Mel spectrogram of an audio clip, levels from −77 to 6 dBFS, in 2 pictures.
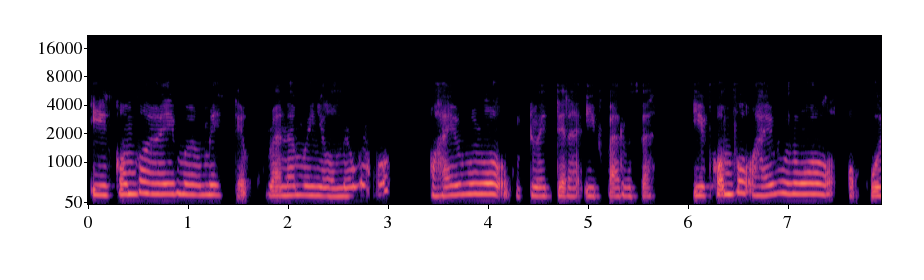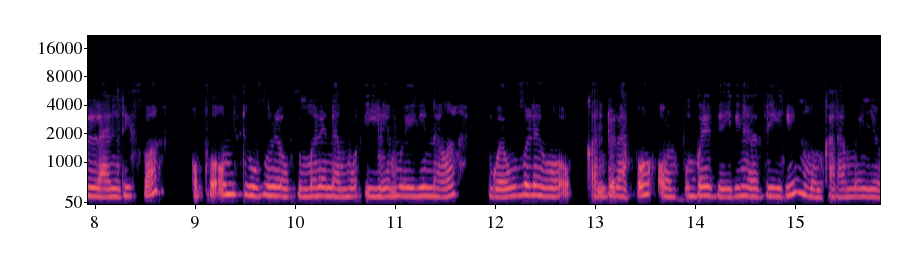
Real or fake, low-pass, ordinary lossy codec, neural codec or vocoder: fake; 7.2 kHz; Opus, 24 kbps; codec, 16 kHz, 4.8 kbps, FACodec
